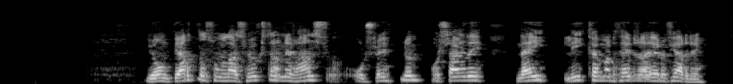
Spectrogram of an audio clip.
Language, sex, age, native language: Icelandic, male, 60-69, Icelandic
